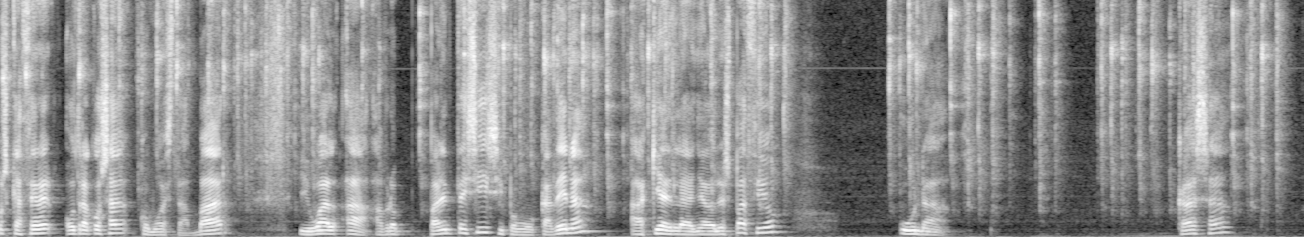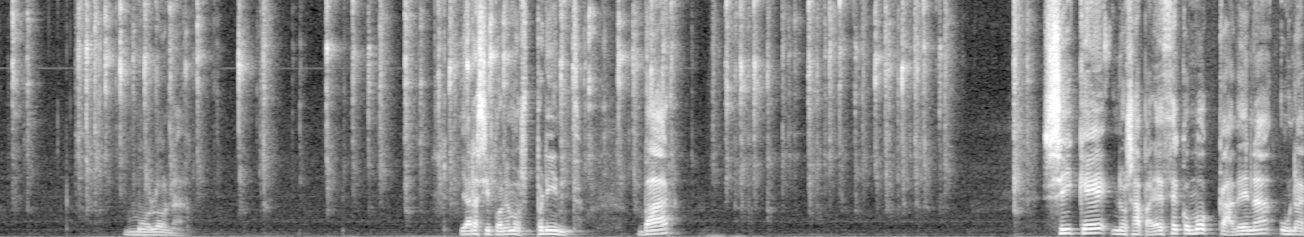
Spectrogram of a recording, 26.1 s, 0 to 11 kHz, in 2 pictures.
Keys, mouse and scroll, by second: 0.2 ctrl+p, 0.7 ctrl+p, 1.1 ctrl+c, 1.2-7.5 typing, 7.6 Return, 8.6-23.1 typing.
